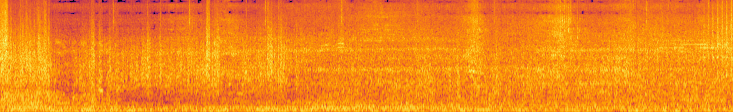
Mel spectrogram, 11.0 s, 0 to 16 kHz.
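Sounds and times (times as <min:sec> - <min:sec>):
motorcycle engine: 0:00.0 - 0:11.0
wind rushing: 0:00.0 - 0:11.0.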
